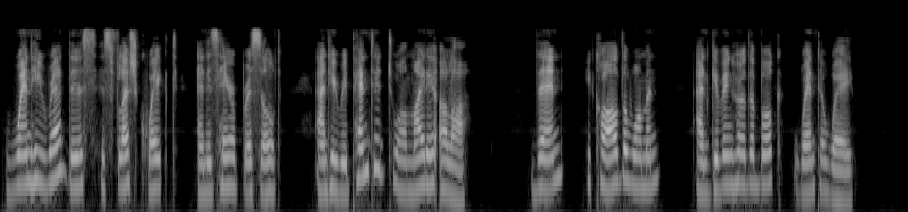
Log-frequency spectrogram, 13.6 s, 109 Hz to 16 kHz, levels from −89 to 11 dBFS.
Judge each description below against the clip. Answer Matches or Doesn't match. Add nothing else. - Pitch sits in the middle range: Doesn't match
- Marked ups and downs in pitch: Doesn't match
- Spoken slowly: Matches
